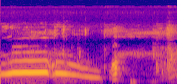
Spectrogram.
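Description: A man's long drawn-out "ohh", held level and then falling in pitch, as a big fish being fought on the rod gets off the hook.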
